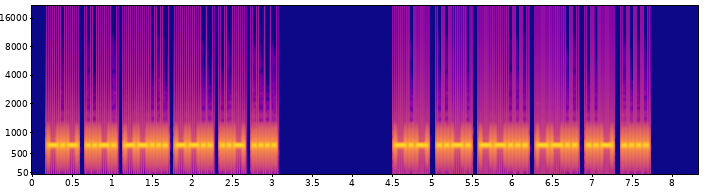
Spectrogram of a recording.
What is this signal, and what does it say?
Morse code, heard as a keyed tone, about 29 wpm, 700 Hz. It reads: KF7ZUH KF7ZUH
